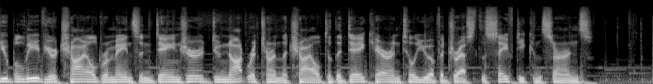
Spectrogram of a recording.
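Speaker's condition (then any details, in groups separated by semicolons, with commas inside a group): No condition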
